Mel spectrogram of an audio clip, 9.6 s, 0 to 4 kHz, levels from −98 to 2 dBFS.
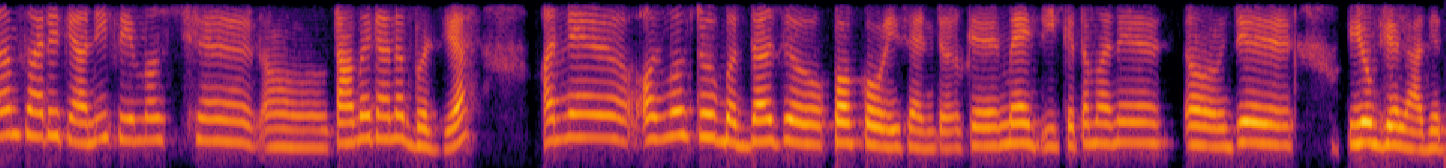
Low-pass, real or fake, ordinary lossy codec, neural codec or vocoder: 3.6 kHz; fake; none; codec, 16 kHz, 2 kbps, FunCodec, trained on Chinese and English, 25 frames a second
